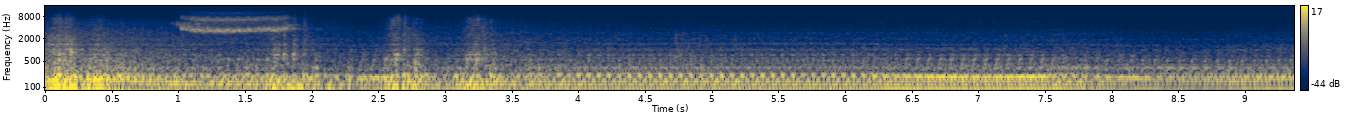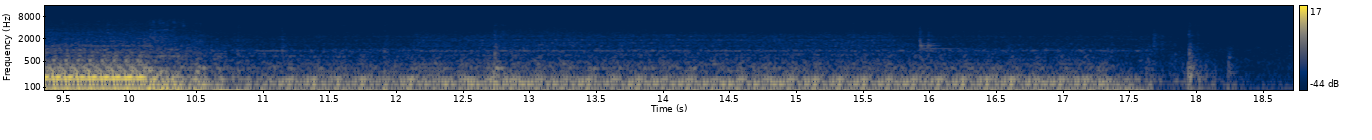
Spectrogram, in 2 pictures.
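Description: A truck engine idles with a low, steady rumble nearby, then cuts off.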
